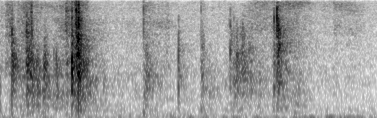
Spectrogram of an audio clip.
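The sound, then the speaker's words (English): Pen or pencil strokes on paper as something is written down: several short, dry, scratchy bursts in an uneven rhythm, fairly faint, with no voices. “Okay, now I have to write something.”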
